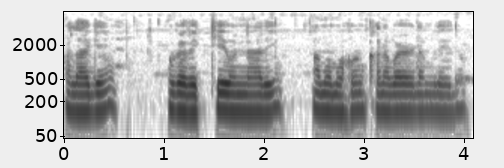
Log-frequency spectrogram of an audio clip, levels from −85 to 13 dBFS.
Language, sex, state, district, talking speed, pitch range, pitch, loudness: Telugu, male, Telangana, Mahabubabad, 115 wpm, 135-145 Hz, 140 Hz, -16 LUFS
